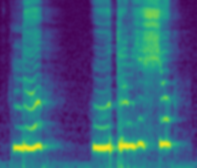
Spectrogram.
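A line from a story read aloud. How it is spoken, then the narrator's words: Frightened woman's babble. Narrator (Russian): пролепетала, вжавшись в кресло женщина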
